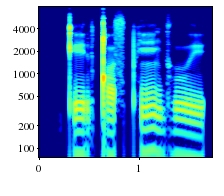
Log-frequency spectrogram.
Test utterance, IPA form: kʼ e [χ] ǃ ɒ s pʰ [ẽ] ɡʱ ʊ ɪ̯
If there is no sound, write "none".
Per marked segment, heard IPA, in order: r, ẽ

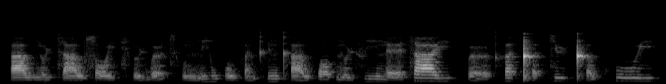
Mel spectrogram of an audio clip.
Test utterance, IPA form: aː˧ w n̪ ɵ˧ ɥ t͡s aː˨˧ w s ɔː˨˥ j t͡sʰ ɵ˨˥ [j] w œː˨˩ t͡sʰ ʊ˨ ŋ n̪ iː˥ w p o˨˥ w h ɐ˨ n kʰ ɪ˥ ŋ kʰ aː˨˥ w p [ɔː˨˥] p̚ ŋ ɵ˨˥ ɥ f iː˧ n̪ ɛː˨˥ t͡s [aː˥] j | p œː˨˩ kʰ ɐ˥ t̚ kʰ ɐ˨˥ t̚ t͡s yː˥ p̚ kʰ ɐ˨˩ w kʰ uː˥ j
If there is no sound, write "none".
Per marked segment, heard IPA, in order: ɥ, ɔː˧, aː˥

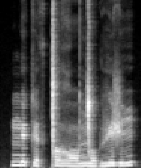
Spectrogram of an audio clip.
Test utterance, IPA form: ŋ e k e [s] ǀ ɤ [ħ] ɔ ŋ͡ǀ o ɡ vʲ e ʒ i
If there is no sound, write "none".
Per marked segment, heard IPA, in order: θ, ɣ

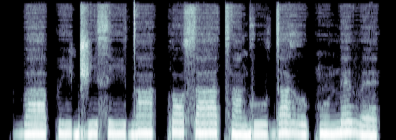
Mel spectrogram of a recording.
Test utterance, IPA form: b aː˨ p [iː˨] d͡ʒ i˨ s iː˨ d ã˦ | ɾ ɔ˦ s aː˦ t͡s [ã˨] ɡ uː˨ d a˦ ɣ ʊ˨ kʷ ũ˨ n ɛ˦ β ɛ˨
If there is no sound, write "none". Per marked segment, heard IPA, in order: i˨, ã˨

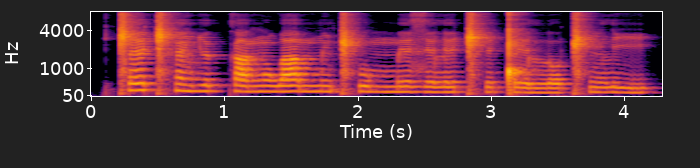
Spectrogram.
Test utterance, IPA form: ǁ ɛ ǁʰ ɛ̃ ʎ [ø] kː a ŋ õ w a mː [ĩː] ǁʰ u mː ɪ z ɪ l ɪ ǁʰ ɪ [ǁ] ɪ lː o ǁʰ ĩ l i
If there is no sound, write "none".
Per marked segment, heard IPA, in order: ø, ĩ, ǃ

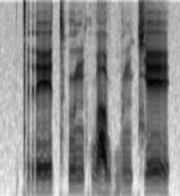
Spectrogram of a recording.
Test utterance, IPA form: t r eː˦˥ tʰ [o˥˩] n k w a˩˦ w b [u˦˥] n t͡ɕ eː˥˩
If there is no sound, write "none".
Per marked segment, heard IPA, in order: u˥˩, u˨˩

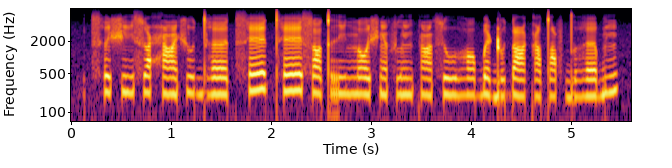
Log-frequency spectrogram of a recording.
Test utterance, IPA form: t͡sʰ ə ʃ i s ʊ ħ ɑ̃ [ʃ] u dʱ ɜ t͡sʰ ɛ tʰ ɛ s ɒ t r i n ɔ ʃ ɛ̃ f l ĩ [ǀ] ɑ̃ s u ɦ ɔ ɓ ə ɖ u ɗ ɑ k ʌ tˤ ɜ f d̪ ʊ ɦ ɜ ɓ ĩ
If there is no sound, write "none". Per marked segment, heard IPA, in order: ʃ, k

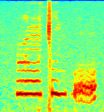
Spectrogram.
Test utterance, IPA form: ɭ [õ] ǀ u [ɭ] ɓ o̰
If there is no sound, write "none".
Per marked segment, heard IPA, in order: õ, ʎ

